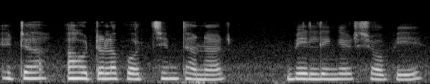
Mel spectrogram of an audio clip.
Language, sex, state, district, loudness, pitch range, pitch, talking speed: Bengali, female, Tripura, West Tripura, -15 LUFS, 245-270 Hz, 255 Hz, 85 wpm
